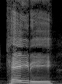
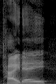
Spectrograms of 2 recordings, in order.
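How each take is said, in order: First: The name is said like Katie. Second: The name is said like Kaide. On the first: This is how the dub actor says the name. The speaker calls it wrong. "so they say Katie" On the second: This is the intended pronunciation of the name. The speaker calls it right. "I'm pretty sure the girl's name is Kaide"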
